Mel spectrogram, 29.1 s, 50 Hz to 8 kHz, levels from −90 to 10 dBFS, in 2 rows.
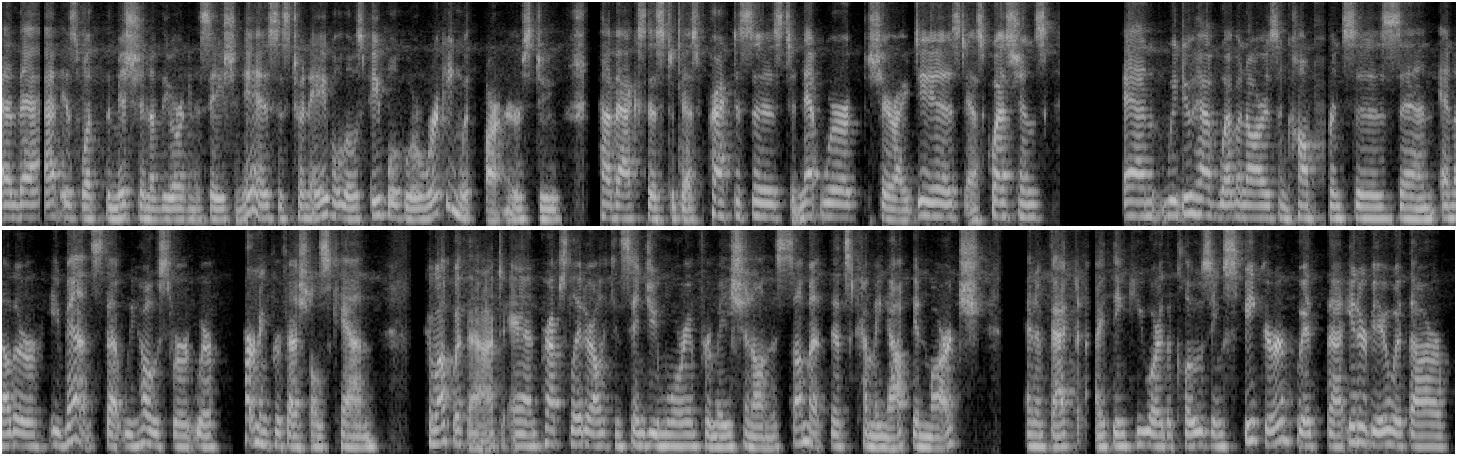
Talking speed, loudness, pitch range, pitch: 185 wpm, -20 LUFS, 150-175 Hz, 160 Hz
